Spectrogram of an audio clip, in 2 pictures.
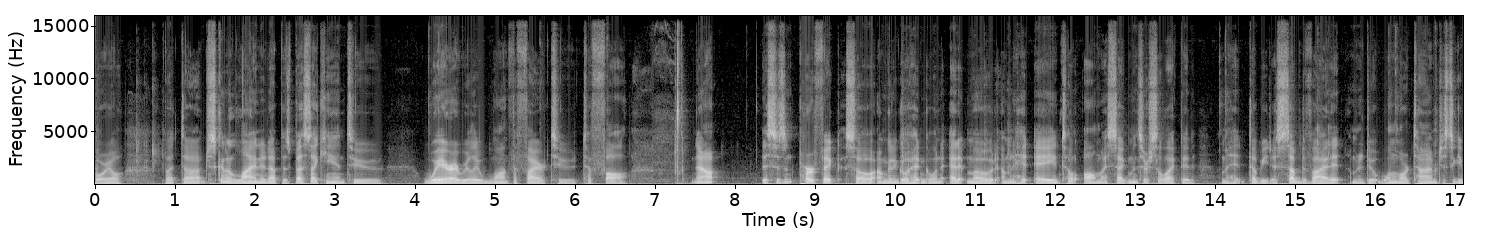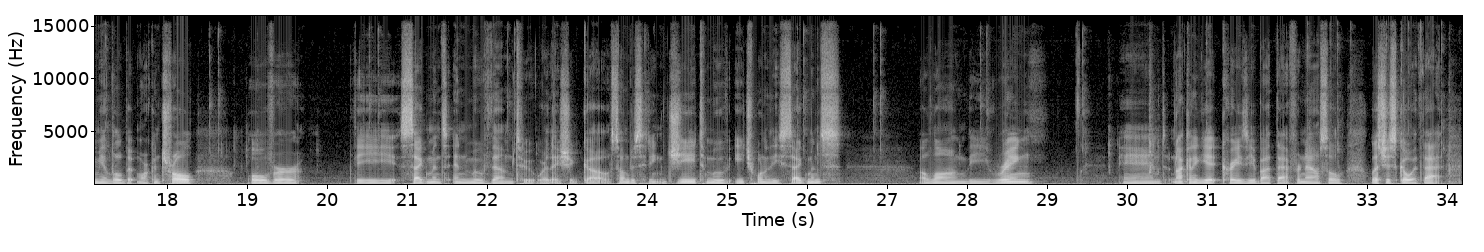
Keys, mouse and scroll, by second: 0.2-1.4 middle drag, 0.5 s, 4.2-5.5 drag, 5.5 middle click, 7.2 KP_7, 7.5 middle click, 10.0 Tab, 11.1 a, 11.4 a, 13.0 w, 15.2 w, 16.7 middle click, 18.6 right click, 18.9 g, 22.8 g, 26.1 g, 28.5 g, 30.2 Tab, 33.9-34.1 middle drag.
